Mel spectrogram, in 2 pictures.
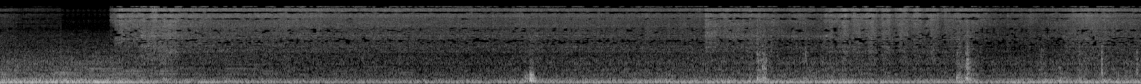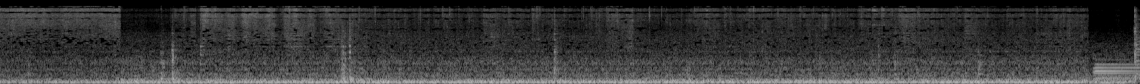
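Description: Food frying in a nonstick wok on a gas stove: a steady sizzle and hiss with a short break about halfway through, over a low steady hum. A few sharp clicks of a utensil against the pan, the loudest about five seconds in.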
